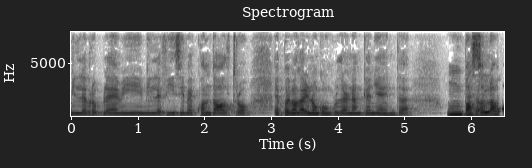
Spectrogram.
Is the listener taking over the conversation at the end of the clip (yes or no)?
no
